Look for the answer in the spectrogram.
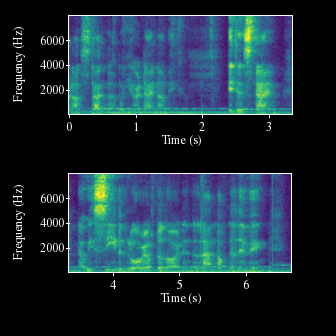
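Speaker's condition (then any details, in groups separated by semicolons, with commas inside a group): No condition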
